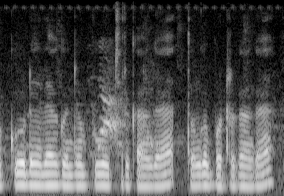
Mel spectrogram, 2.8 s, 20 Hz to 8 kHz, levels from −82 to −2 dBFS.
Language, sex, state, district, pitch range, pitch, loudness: Tamil, male, Tamil Nadu, Kanyakumari, 120-130 Hz, 125 Hz, -16 LUFS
